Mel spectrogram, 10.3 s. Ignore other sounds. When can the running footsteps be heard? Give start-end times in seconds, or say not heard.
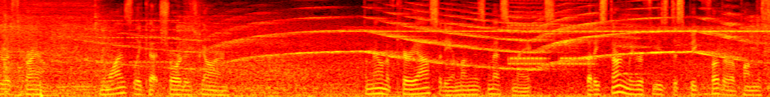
not heard.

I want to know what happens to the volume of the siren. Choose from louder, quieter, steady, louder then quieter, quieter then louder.
louder.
